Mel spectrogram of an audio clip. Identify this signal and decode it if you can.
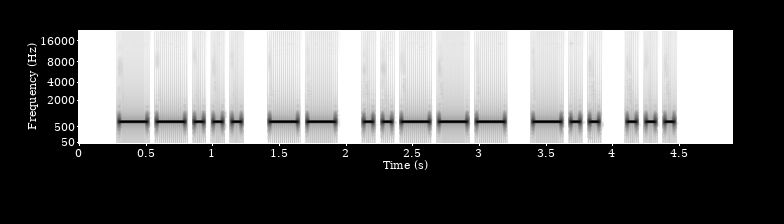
Morse code, heard as a keyed tone, about 17 wpm, 700 Hz. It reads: 7M2DS
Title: Code Groups - 5 Letter:Numbers - 17wpm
